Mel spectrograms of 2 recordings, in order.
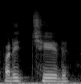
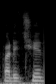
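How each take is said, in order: First: A brief stop comes before the 'chh' sound. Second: The 'chh' follows with no stop before it. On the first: The speaker calls it right. "छेद ऐसे थोड़ा सा stoppage आएगा" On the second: The speaker calls it wrong. "परिच्छेद नहीं होता है"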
